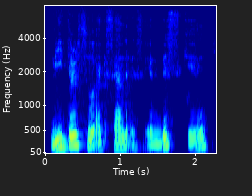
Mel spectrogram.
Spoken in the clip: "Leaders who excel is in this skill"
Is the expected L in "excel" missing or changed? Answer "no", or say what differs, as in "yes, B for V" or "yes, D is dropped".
no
